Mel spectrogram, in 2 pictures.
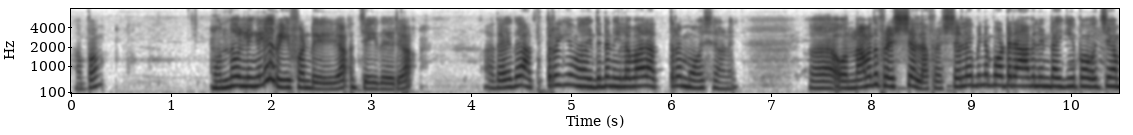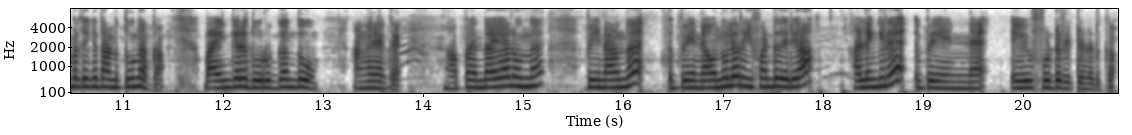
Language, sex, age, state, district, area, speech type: Malayalam, female, 45-60, Kerala, Wayanad, rural, spontaneous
